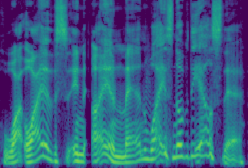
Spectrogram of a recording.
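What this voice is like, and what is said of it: Jumbled mix of put-on accents. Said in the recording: “what was that accent? ... That's his impersonation of everyone. ... That was just an amalgamation of everyone that ever talked in different accents.”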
